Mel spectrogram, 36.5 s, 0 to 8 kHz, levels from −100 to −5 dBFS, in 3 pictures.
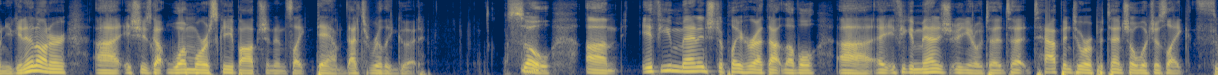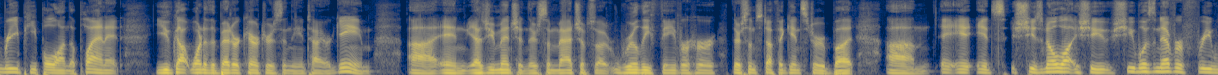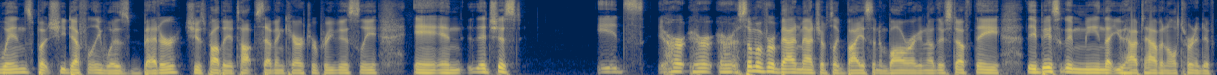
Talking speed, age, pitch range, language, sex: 225 wpm, 30-49, 100-120 Hz, English, male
